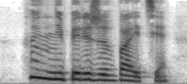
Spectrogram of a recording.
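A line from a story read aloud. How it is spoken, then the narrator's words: Laughing, emperor. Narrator (Russian): рассмеялся император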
